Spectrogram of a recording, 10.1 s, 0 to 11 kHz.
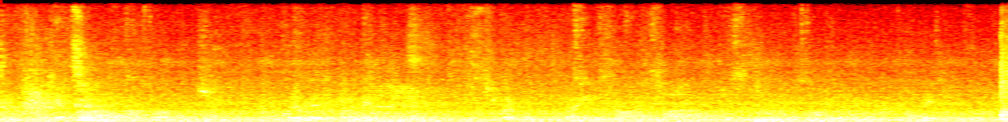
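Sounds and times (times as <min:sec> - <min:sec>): faint murmur of voices: 0:00.0 - 0:10.0
low room hum: 0:00.0 - 0:10.0.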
